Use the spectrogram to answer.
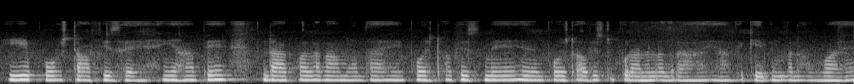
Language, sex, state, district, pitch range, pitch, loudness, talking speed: Hindi, female, Delhi, New Delhi, 190-205 Hz, 200 Hz, -15 LUFS, 190 wpm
